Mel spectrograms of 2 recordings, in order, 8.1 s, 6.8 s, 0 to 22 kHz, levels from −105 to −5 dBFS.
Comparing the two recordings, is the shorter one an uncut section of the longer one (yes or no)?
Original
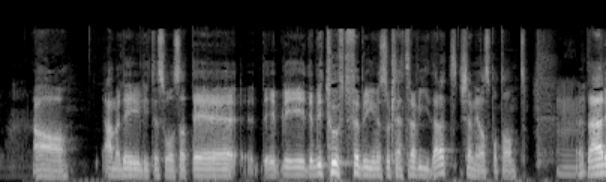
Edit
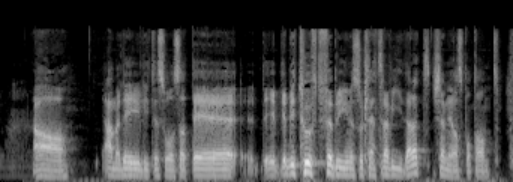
no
